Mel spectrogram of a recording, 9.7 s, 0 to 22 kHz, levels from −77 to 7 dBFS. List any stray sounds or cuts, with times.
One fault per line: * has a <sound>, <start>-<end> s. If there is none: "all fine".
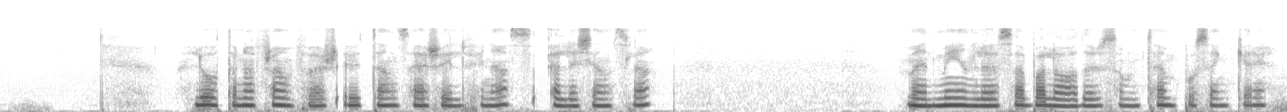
all fine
